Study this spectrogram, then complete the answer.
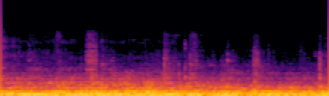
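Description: Steady low engine rumble from a car cruising in third gear through a town at city speed, a continuous near drone with faint clicks and no talking.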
